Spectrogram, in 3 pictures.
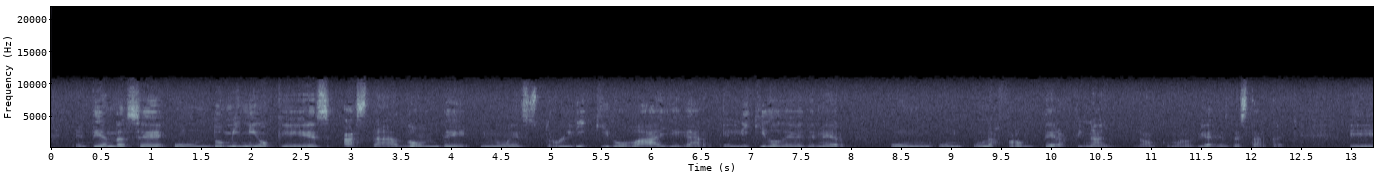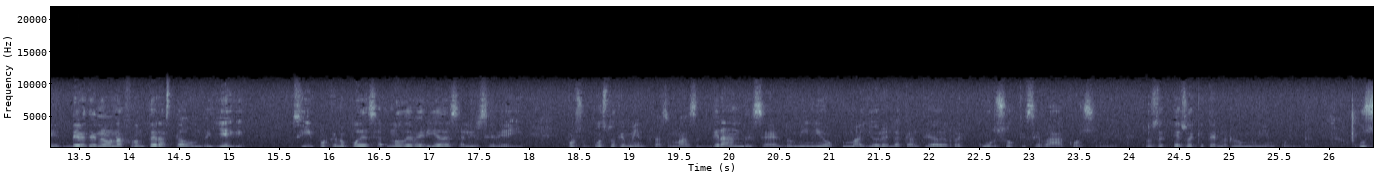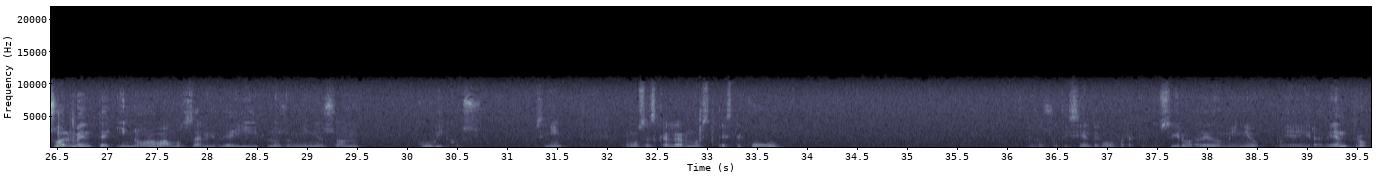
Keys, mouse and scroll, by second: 26.6 shift+a, 28.8 click, 33.0 s, 37.7 click, 38.5-39.2 scroll up 2.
